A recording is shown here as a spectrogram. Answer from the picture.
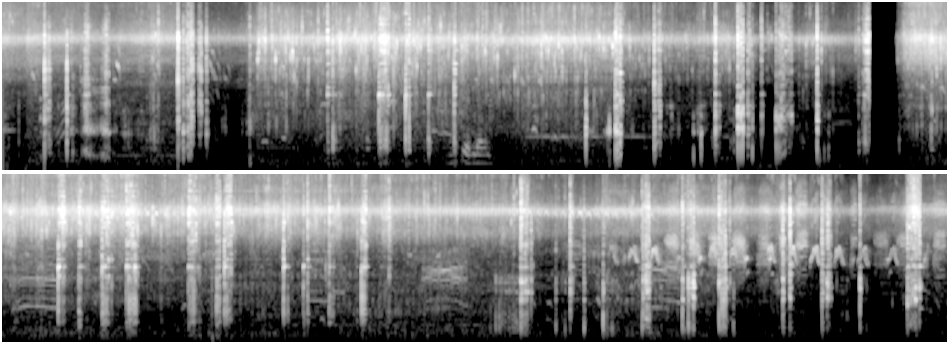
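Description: Hot oil sizzling in a clay pot as cumin seeds and chopped small onions fry, with a metal spoon scraping and stirring against the pot in many quick clicks. There is a steady hiss throughout.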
